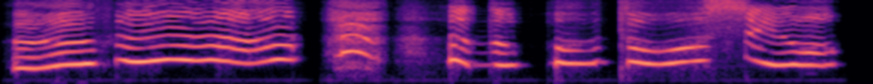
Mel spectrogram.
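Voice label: encount fear, Japanese; melody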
